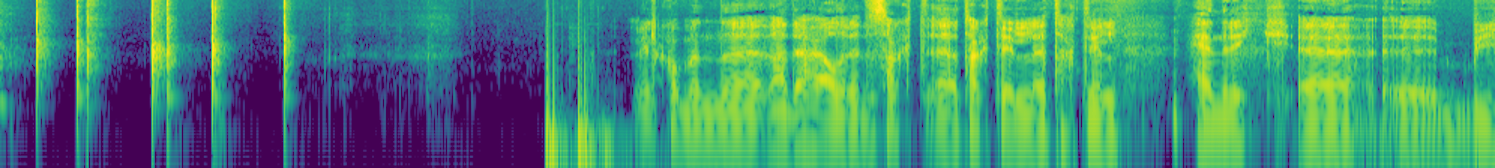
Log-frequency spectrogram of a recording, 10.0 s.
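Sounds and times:
hand claps: 0.0 - 2.1
speech: 4.2 - 9.9.

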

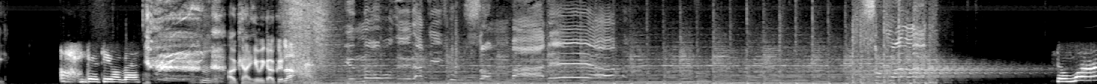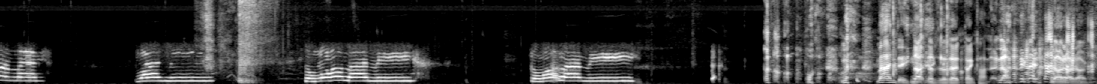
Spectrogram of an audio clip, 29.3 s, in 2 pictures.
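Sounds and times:
speech: 0.8 - 4.2, 14.1 - 15.3, 16.4 - 17.6, 18.7 - 20.3, 21.7 - 23.2, 24.1 - 29.2
loud rock song with thick guitars and sung vocals: 4.4 - 13.2
laughter: 24.8 - 29.2.

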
